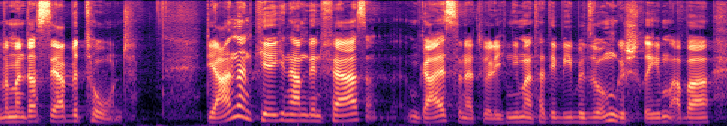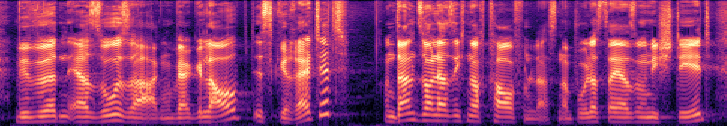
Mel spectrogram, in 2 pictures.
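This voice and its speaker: A man preaching a sermon, reflective and steady, often posing questions to his congregation. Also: mid-range voice. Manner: reflective, poses rhetorical questions.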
